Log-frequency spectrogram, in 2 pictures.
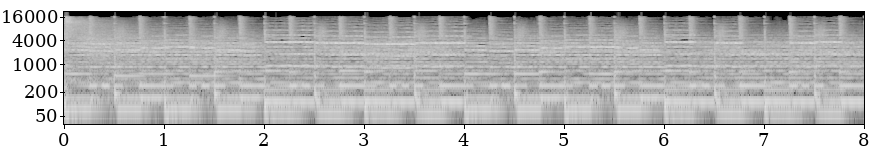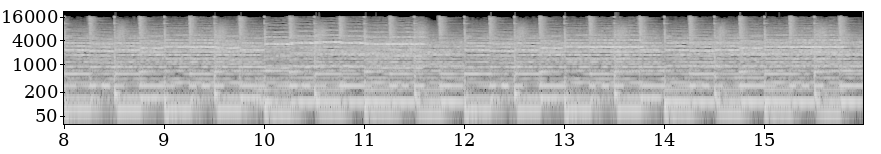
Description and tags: Loop Little Big Adventure 06
A music loop to be used in fast paced games with tons of action for creating an adrenaline rush and somewhat adaptive musical experience.
war, music, battle, music-loop, game, gamedev, videogames, videogame, loop, victory, indiegamedev, gaming, games, indiedev, Video-Game, gamedeveloping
